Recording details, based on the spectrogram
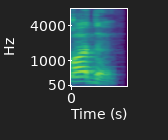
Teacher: واو زبر وا، لام زبر لا، والا قوف دال زبر قد. یہاں پر قوف کو ہم نے موٹا پڑھنا ہے، قوف دال زبر قد، دال کے اوپر قلقلہ بھی کرنا ہے.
